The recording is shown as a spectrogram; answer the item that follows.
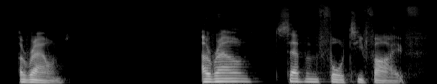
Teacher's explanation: in the American accent around the d Almost disappears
